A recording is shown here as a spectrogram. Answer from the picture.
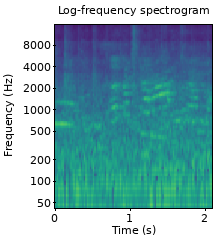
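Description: Background chatter of many young children talking at once, with no single clear speaker.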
